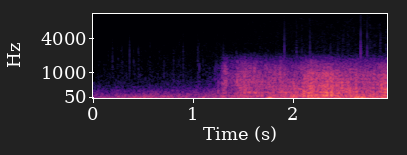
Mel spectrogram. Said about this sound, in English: With tents up, deep slumber ensues, but about 4 a.m., I am woken up by the flashes and cracking of the now approaching storm.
